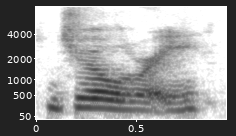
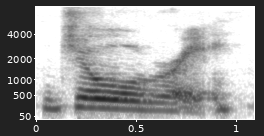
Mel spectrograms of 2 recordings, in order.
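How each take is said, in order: First: The vowel after the L is dropped. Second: The vowel after the L is dropped.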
